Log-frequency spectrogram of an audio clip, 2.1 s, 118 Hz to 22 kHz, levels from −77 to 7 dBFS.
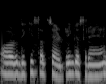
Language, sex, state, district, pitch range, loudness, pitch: Hindi, female, Bihar, East Champaran, 210-225 Hz, -31 LUFS, 220 Hz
